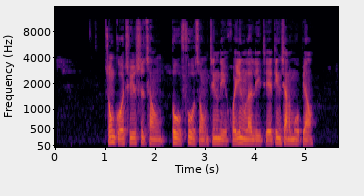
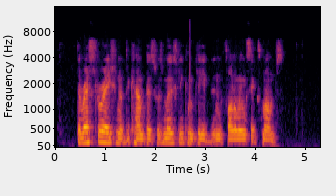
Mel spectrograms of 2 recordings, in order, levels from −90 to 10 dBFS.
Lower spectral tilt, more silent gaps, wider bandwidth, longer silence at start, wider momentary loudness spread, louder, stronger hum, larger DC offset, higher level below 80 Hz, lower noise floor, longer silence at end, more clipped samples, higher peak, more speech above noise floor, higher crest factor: second, -5 dB/octave vs -7.5 dB/octave; neither; first, 11.5 kHz vs 6.8 kHz; first, 1 s vs 0.45 s; second, 5 LU vs 9 LU; second, -28 LUFS vs -19 LUFS; neither; neither; second, -68 dBFS vs -54 dBFS; about the same, -68 dBFS vs -68 dBFS; second, 0.5 s vs 0.8 s; neither; second, -8 dBFS vs -2 dBFS; second, 41 dB vs 50 dB; about the same, 22 dB vs 18 dB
